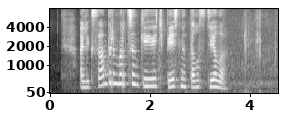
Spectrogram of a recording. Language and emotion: Russian, positive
